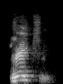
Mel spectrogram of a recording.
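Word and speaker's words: Reiki: Ricky or ra raiki raiki like a ray of sunshine and then key the key put in the door key I read that I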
